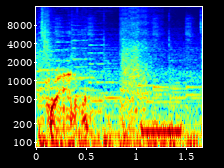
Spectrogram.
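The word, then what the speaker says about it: Grotle: Is it Grottle or Grottle? I always pronounce it as Grottle. Makes sense, that would be Grottle. Yeah, it's like growth, turtle.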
